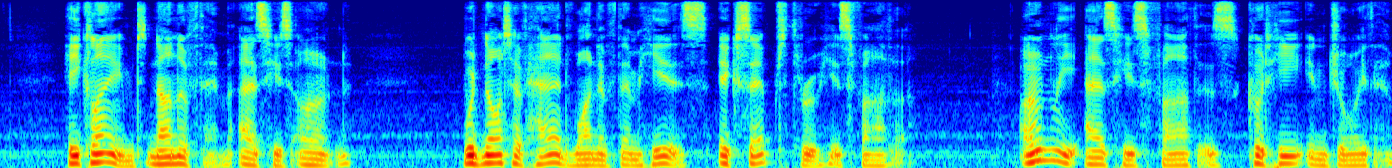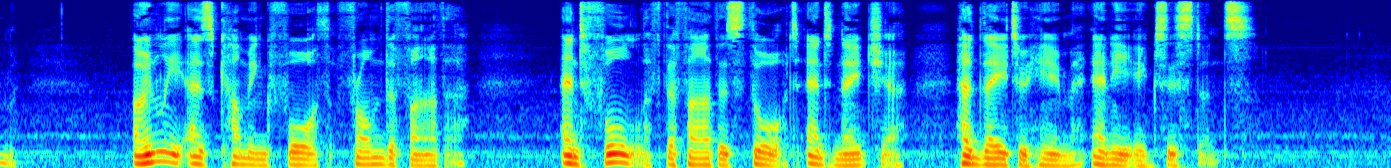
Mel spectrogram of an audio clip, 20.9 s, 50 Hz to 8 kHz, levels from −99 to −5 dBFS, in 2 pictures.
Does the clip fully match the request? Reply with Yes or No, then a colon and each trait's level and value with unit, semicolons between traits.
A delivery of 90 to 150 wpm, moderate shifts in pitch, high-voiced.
No: average, 140 wpm; average, 4.8 semitones; low, 110 Hz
